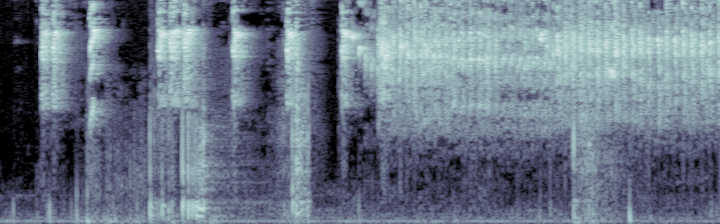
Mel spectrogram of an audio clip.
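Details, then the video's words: Rosy-faced and Fischer's lovebirds calling to stimulate breeding: several loud, shrill, separate chirps, then a continuous buzzy, chattering trill that runs to the end over a faint low hum. "أقوي صوت لتزاوج طيور الروز والفيشر"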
